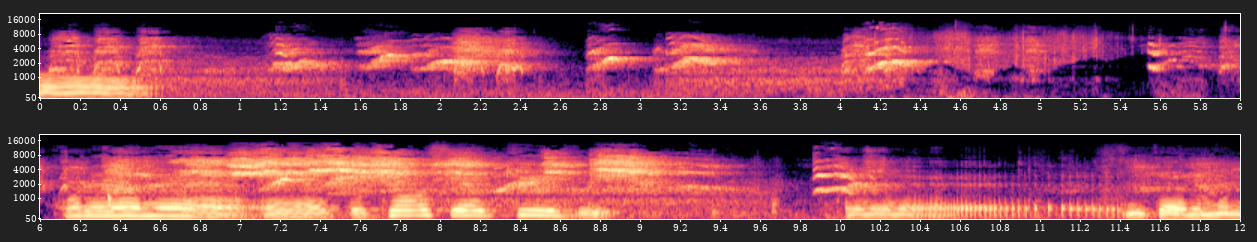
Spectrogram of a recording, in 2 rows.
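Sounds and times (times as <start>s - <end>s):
chicks high begging calls: 0.0s - 10.3s.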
